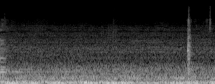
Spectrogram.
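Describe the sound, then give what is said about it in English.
A car driving gives a steady, loud low rumble of road and engine noise that holds evenly throughout, with no talk. “I'm going to drive to the P.O. Box.”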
